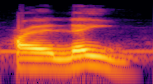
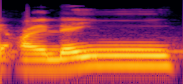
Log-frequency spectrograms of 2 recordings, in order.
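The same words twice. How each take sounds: First: Said in the usual way. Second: Alay with the final glide held long; wrongly stretched leen. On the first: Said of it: "in the normal manner". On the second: Shown as a demonstration. Teacher shows what not to say, alay drawn out. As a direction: drag out the end of alay. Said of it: "Therefore we will not say alay".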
